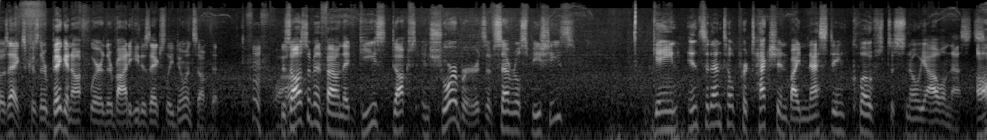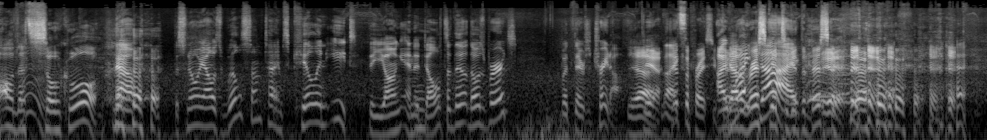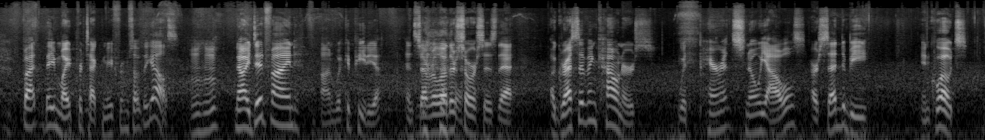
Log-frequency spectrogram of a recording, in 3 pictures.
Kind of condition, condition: setting, outdoors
